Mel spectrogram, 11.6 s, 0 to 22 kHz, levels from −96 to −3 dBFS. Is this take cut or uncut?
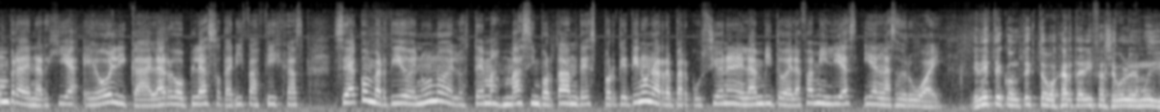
cut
